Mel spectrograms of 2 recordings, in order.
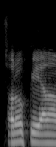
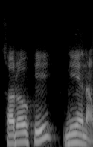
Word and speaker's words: sorokiniana: সরোকিয়ানা না, সরোকিনিয়েনা উচ্চারণ শিখবা।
